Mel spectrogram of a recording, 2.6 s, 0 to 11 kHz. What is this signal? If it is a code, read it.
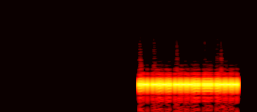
Morse code, heard as a keyed tone, about 77 wpm, 700 Hz. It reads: AC8SJ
